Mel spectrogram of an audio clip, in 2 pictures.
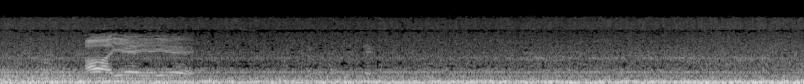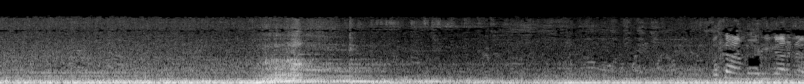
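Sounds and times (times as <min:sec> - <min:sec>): car engine idling with deep rumble: 0:00.0 - 0:16.0
engine revving: 0:07.3 - 0:16.0.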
